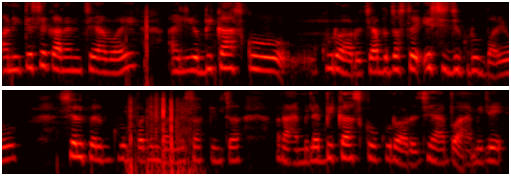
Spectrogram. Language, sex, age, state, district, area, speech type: Nepali, female, 30-45, West Bengal, Darjeeling, rural, spontaneous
